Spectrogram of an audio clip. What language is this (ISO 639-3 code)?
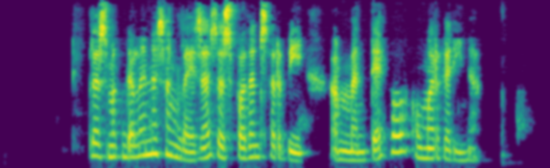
cat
